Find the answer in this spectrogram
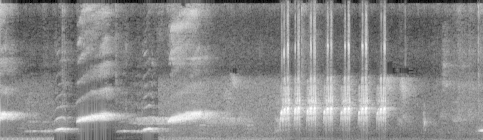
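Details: Male and female cucak kopi singing, used to encourage other birds to sing: rising whistled slurs, then a quick run of sharp repeated clicks or chips, over a steady low hum.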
